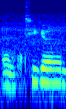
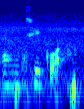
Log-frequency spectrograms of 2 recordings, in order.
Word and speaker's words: Antigua: October 6 2016 and I am broadcasting live from um five Islands in Antiga and you pronounce it was Antiga not Antigua just so you know and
